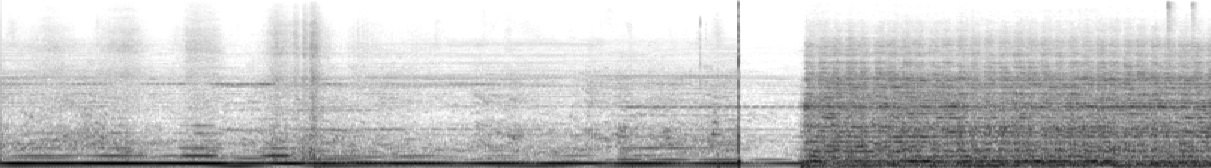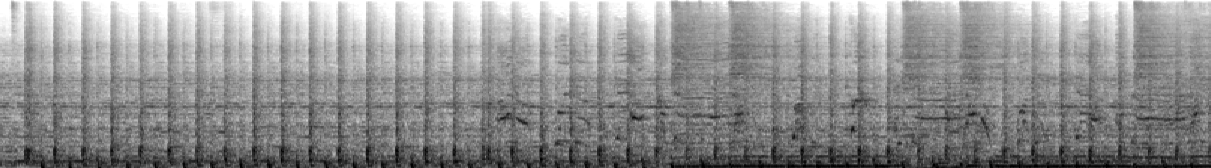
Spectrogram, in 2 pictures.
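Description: A rock band playing live. Low bass notes are held for about the first ten seconds, the sound dips briefly, and then the song starts. About halfway through the full drum kit comes in with fast, steady beats and the whole band plays loud.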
